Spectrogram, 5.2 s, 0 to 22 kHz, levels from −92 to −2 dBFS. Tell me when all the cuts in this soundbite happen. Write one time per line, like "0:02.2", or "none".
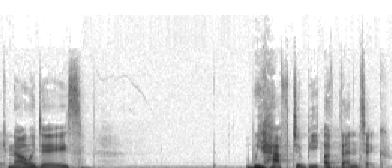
none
